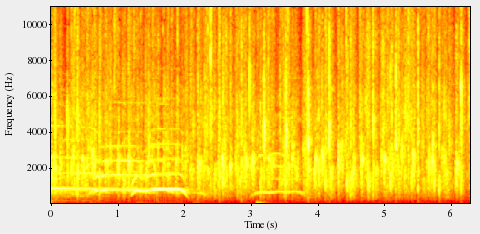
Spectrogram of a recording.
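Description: A crowd applauds steadily, with dense clapping throughout. Loud cheering and whoops rise over it in the first couple of seconds, and a single whoop comes around the middle.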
